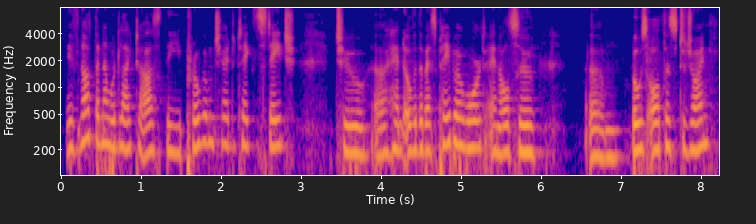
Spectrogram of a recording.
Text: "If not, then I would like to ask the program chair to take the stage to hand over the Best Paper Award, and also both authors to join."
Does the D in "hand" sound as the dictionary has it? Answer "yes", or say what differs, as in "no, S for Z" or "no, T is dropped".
yes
